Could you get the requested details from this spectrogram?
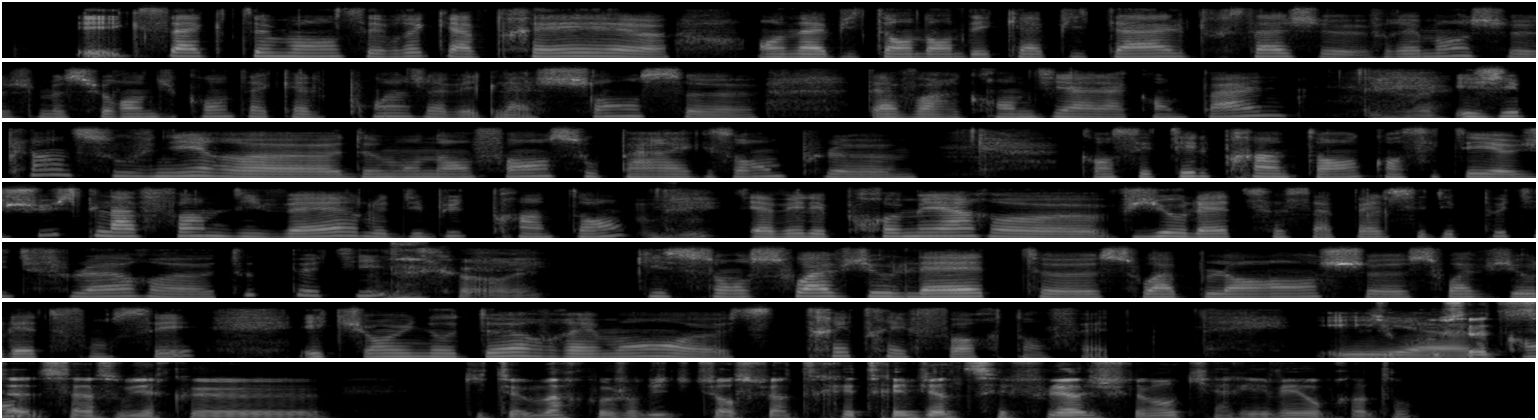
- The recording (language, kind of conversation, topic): French, podcast, Quel souvenir d’enfance lié à la nature te touche encore aujourd’hui ?
- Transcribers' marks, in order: none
